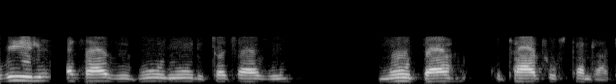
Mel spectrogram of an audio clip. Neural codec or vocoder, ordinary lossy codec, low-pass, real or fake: codec, 24 kHz, 3.1 kbps, DualCodec; none; 3.6 kHz; fake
